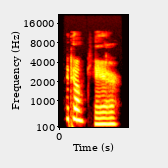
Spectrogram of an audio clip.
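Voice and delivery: lightly voiced small child; a hint of a sulky little kid. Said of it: "back into her little kid self".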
